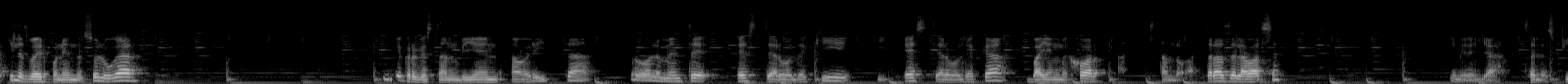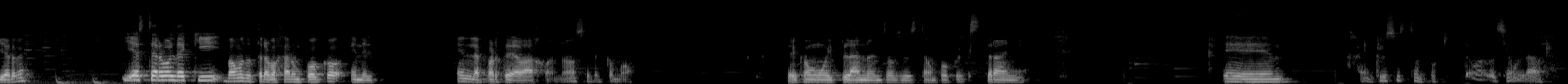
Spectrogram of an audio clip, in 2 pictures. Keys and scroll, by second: 15.7 z, 16.7 v, 19.6 z, 20.9 z, 23.1 z, 24.7 v, 27.6 v.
